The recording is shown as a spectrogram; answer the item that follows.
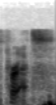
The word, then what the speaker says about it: Peretz: It's Peretz. Okay, there we go. Peretz. Just Rhymes with family Tourette's.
